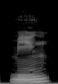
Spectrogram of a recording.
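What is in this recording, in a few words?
"ming2", Mandarin Chinese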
